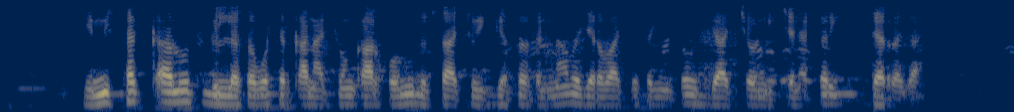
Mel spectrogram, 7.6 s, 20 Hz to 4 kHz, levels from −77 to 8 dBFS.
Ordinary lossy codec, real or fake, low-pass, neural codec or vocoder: AAC, 24 kbps; real; 3.6 kHz; none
